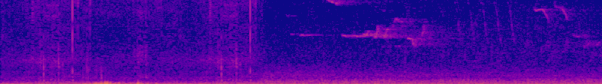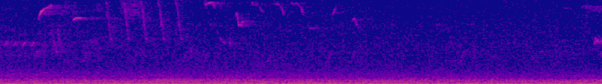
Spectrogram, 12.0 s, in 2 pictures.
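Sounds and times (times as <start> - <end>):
faint bird chirps and trills: 0.0 - 10.8, 11.7 - 12.0.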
